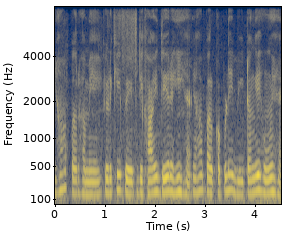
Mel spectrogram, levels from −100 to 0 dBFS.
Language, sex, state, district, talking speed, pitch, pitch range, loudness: Hindi, male, Uttar Pradesh, Muzaffarnagar, 210 wpm, 160 Hz, 155-175 Hz, -18 LUFS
